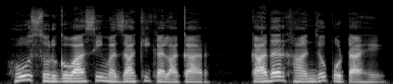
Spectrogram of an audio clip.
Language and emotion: Sindhi, neutral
